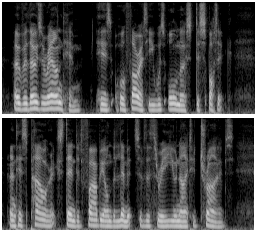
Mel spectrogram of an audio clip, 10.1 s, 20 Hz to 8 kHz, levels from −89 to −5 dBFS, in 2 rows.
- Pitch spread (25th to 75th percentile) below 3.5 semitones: Yes, average, 2.7 semitones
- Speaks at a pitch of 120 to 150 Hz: Yes, medium, 140 Hz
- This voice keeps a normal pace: No, slow, 130 wpm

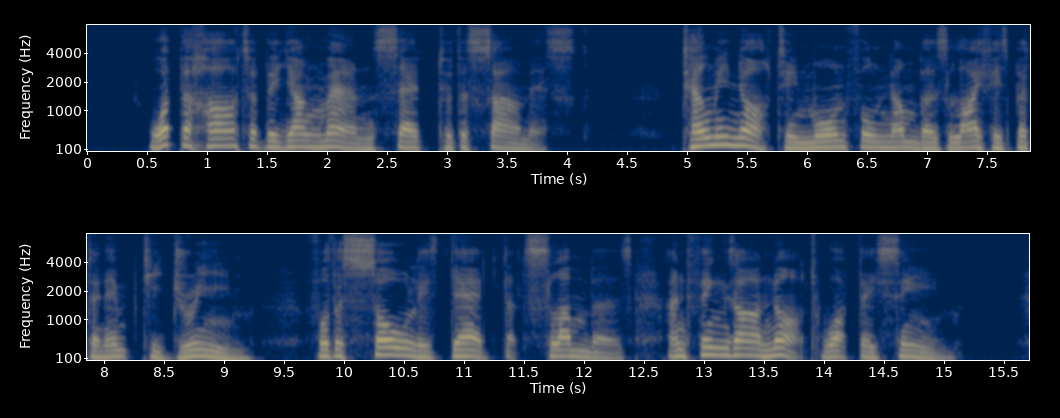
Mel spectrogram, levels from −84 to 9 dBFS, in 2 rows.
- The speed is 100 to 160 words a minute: Yes, average, 140 wpm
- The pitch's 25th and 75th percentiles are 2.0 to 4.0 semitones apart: Yes, average, 3.3 semitones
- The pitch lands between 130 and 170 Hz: Yes, medium, 140 Hz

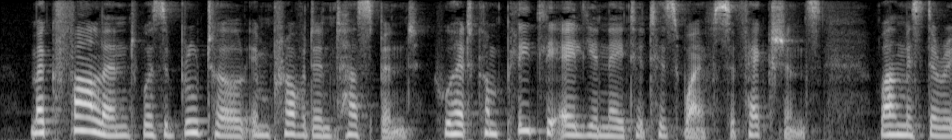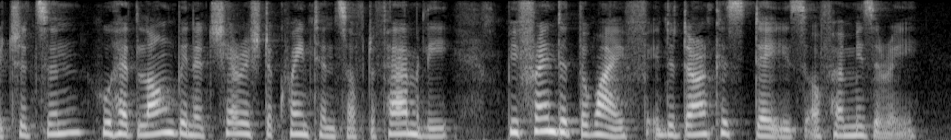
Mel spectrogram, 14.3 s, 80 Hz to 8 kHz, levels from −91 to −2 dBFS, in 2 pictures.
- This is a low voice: No, high, 200 Hz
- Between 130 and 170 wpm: Yes, average, 150 wpm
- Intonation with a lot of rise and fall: No, average, 3.9 semitones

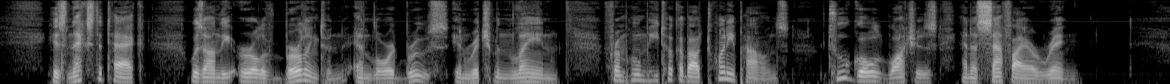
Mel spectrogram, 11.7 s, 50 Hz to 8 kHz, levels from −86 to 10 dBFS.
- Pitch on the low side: Yes, low, 105 Hz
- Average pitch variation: Yes, average, 3.7 semitones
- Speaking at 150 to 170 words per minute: Yes, average, 155 wpm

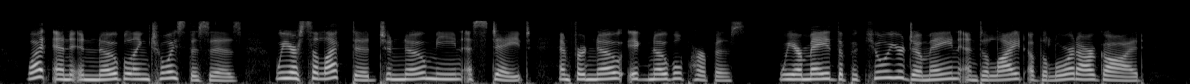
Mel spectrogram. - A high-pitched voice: Yes, high, 235 Hz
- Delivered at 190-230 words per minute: No, average, 165 wpm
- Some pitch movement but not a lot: Yes, average, 3.4 semitones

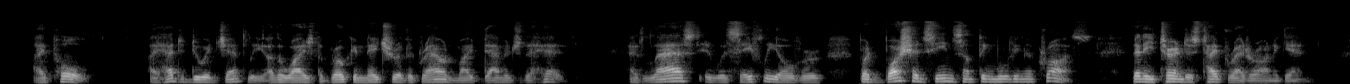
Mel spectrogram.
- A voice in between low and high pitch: No, low, 110 Hz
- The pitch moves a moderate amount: Yes, average, 4.1 semitones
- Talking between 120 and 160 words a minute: No, average, 175 wpm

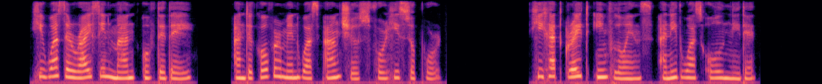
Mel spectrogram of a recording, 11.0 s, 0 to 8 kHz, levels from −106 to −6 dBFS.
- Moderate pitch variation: Yes, average, 3.2 semitones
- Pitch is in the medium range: No, high, 230 Hz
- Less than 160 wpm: Yes, slow, 135 wpm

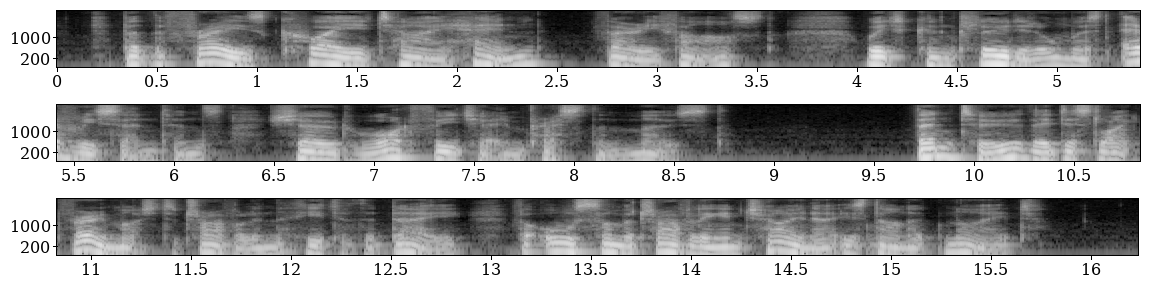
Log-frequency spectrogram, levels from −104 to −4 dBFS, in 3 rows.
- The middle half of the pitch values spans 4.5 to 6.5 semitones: Yes, average, 4.9 semitones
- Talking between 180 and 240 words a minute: No, average, 160 wpm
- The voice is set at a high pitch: No, low, 110 Hz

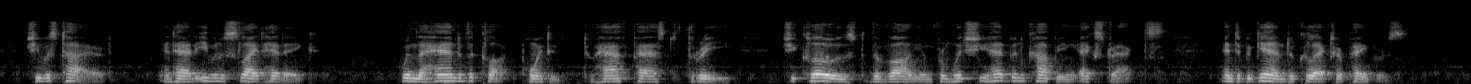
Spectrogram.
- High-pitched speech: No, medium, 145 Hz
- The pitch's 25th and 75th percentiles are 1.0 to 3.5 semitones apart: Yes, narrow, 2.5 semitones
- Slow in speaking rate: No, average, 150 wpm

